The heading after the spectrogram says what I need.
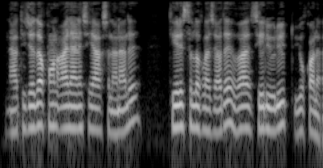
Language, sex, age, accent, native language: Uzbek, male, 19-29, Andijon, Uzbek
